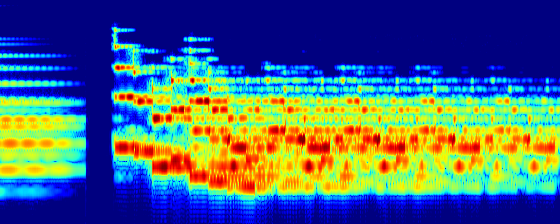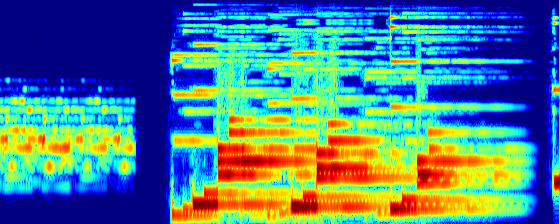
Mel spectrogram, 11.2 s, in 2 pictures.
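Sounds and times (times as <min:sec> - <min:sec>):
melodies: 0:01.1 - 0:10.9.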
